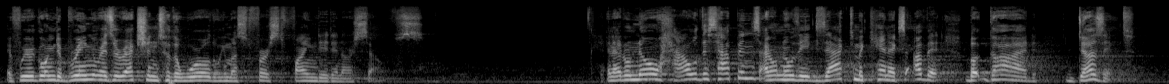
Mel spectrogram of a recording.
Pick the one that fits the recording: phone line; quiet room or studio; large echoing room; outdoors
large echoing room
